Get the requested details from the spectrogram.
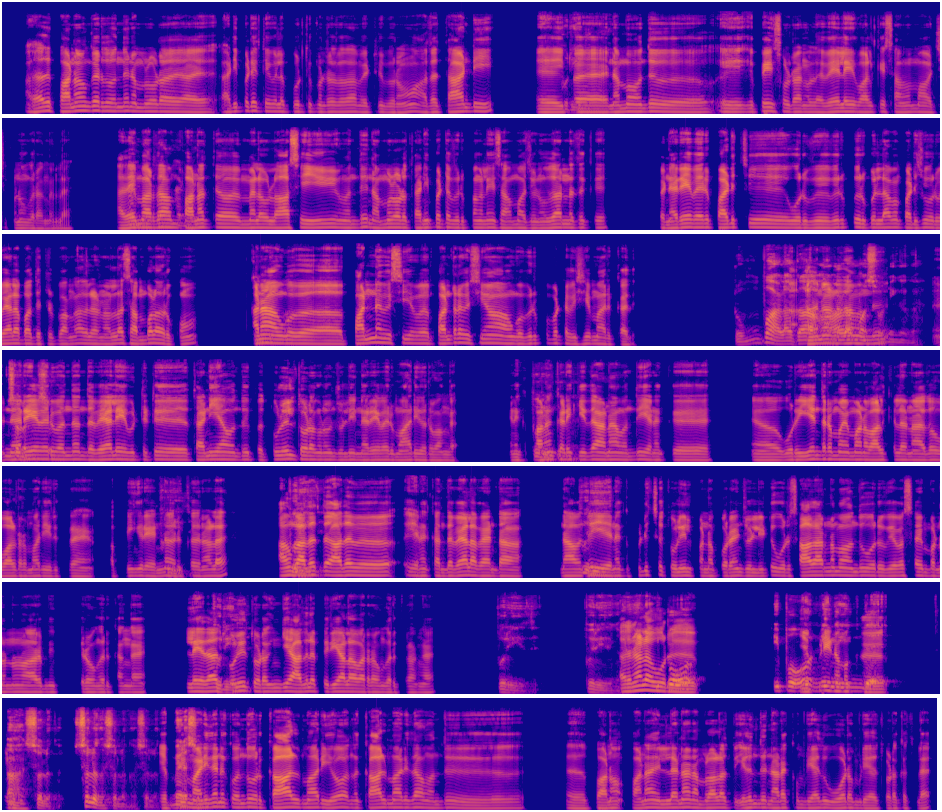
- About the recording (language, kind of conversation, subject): Tamil, podcast, பணமே வெற்றியைத் தீர்மானிக்குமா, அல்லது சந்தோஷமா முக்கியம்?
- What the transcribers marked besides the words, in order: "தேவைகள" said as "தேவைல"; other noise; swallow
